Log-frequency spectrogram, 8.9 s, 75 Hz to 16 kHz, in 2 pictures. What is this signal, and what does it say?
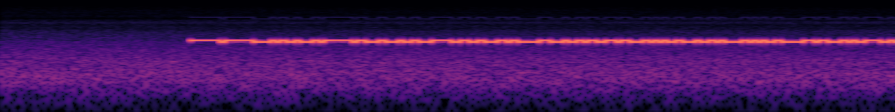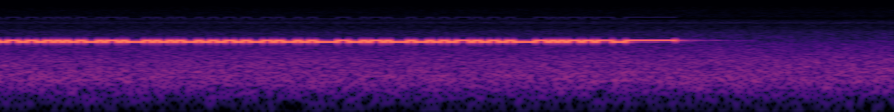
RTTY (45.45 baud, 170 Hz shift), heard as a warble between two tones, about 2200 Hz centre. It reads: A MINT WAS ESTABLISHED IN THE CITY.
